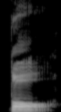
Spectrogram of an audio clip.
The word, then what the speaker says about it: Taw: learn is the letter Taw. Just repeat after me. Taw. This is how Taw looks like, and it's a heavy letter because it has an aw sound in it.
